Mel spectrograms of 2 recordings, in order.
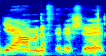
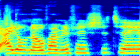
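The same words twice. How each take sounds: First: Matter-of-fact flip to certainty; mock confident self-quote. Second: Quick, half-hearted hedging; mock hesitant self-quote. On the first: Reader mocking her own quick decision, flat and sure. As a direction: state it plainly, decided. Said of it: "and then just go". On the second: Reader mocking her own hesitation, rushed. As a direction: rattle off the doubt quickly. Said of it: "I like how I say".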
